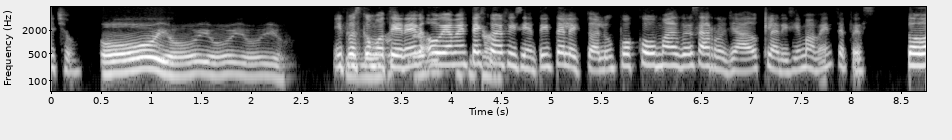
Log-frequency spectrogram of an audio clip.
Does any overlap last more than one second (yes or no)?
yes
